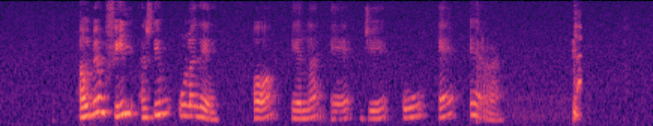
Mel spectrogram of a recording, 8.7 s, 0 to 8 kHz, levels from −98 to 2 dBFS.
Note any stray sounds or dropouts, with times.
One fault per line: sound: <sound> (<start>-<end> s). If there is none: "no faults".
sound: laugh (7.6-7.8 s)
